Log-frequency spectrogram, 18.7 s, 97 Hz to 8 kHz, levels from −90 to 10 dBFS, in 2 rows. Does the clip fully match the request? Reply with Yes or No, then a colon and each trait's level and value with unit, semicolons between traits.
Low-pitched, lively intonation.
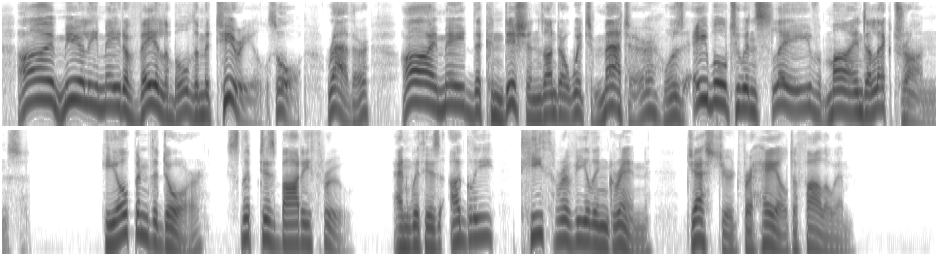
No: medium, 150 Hz; wide, 7.0 semitones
